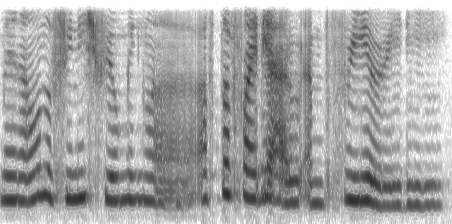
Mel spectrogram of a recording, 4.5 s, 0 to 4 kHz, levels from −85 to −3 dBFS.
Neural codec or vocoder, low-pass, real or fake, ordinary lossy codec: vocoder, 44.1 kHz, 80 mel bands, Vocos; 3.6 kHz; fake; AAC, 32 kbps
